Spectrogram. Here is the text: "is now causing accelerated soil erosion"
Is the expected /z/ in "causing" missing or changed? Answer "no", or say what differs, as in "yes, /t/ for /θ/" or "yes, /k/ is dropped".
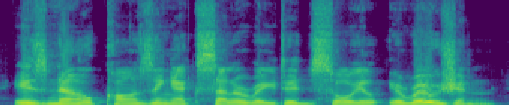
no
